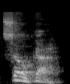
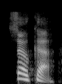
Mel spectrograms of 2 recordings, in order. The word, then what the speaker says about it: Socha: Well, I also liked your nemesis in this, Michael Socha. Is that how you say his name? Soka. Soka. Yeah.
